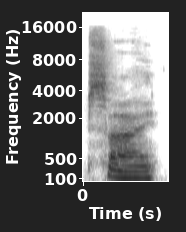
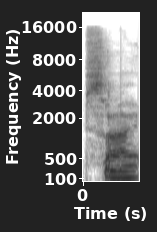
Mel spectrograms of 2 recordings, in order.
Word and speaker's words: psi: Then I do the last four together, phi, chi, psi, omega, phi, ph, chi, or you could do key, chi, like Christos is spelled with this word, psi, the PS sound in psychology, and then omega, omega,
